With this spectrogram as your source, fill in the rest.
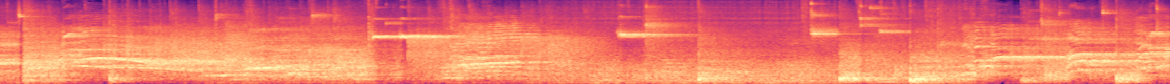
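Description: Sneakers squeak sharply on the floor.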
